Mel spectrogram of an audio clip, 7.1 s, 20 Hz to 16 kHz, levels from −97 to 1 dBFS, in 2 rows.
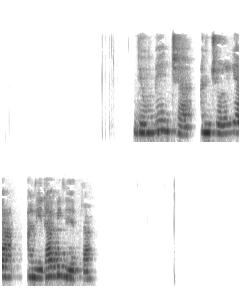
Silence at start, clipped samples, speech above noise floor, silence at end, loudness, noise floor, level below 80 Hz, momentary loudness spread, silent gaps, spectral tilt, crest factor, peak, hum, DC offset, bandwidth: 2 s; under 0.1%; over 61 dB; 2.2 s; -30 LUFS; under -90 dBFS; -72 dBFS; 9 LU; 2.92-2.97 s; -5 dB/octave; 22 dB; -12 dBFS; none; under 0.1%; 7.8 kHz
